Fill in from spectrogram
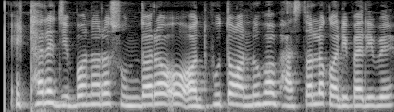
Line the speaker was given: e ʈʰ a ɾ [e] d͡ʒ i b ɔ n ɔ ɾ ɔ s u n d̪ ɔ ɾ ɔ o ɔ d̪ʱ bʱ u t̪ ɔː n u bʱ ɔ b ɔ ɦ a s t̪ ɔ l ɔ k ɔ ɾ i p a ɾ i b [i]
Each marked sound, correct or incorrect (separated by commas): correct, incorrect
